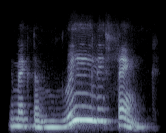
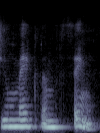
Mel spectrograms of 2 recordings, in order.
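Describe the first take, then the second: First: "really" leaned on, words drawn out slowly and louder; slow down and press "really"; slow, stressed really. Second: Said in the usual way. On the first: Shown as a demonstration. To the listener, driving the point home, slow and emphatic.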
